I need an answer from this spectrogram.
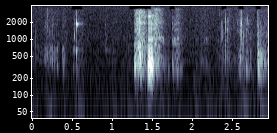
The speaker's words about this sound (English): This is because, now here come a point here, let me sip my coffee right quick.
